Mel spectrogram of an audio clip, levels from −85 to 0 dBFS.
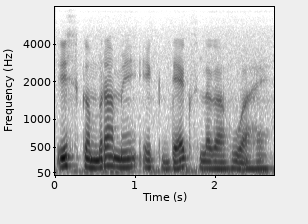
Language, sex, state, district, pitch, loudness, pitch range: Hindi, male, Jharkhand, Ranchi, 130 Hz, -17 LUFS, 120-150 Hz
